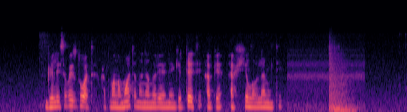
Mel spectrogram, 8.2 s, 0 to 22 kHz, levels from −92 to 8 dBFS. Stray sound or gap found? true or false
true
